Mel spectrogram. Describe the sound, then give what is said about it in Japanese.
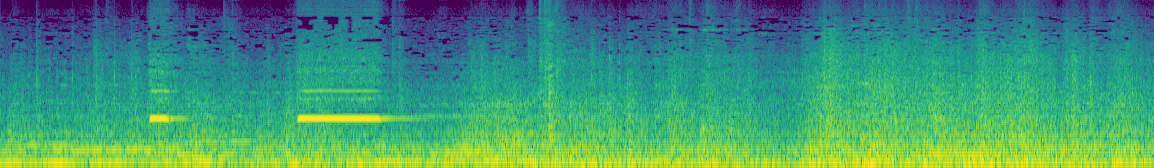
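An old streetcar, run only on special occasions such as events, with its original motor and a creaking wooden body, rumbles steadily along, its low mechanical drone filling the scene, with a couple of brief high squealing tones cutting in early on and no voices. “その姿やモーターは当時のまま。木造の車体をきしませながら走ります。”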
